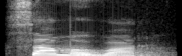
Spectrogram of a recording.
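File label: "самӧвар", Komi, female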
